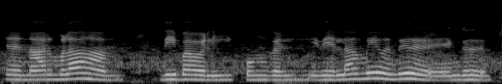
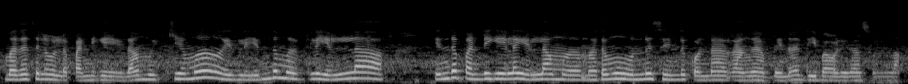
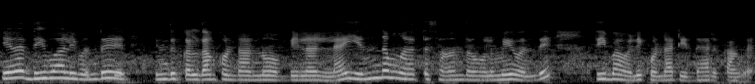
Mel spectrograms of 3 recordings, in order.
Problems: background sounds at intervals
